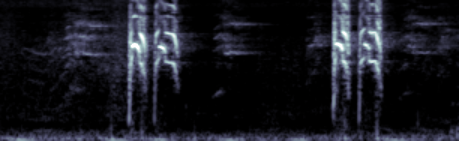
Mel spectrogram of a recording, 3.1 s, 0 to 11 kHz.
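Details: Parrot giving two loud, harsh doubled screeches about 1.3 seconds apart, with faint softer whistling notes around them in a quiet room.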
